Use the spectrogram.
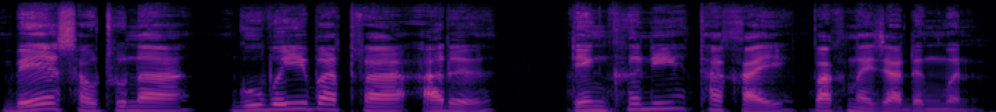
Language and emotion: Bodo, neutral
